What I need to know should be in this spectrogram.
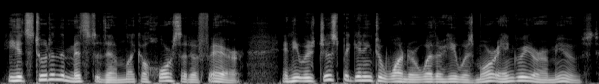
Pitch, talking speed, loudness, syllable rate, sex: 135 Hz, 280 wpm, -18 LUFS, 6.5 syllables/s, male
